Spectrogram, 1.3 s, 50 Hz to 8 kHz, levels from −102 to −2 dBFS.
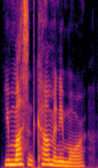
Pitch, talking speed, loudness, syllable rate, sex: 200 Hz, 230 wpm, -19 LUFS, 5.5 syllables/s, female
